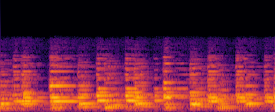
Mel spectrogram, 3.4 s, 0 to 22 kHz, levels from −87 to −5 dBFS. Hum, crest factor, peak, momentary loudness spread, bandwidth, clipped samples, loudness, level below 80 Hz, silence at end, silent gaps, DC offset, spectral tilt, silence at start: none; 14 dB; -8 dBFS; 3 LU; 5.8 kHz; under 0.1%; -22 LUFS; -60 dBFS; 0 s; none; under 0.1%; -10 dB/octave; 0 s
